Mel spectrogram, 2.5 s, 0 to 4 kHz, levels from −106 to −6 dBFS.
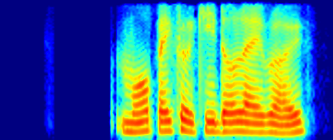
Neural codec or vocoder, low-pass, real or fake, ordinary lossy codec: codec, 24 kHz, 0.9 kbps, WavTokenizer, large speech release; 3.6 kHz; fake; AAC, 32 kbps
